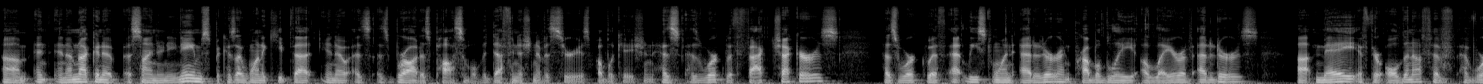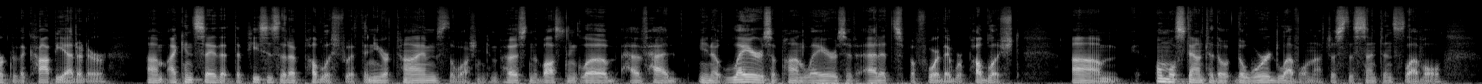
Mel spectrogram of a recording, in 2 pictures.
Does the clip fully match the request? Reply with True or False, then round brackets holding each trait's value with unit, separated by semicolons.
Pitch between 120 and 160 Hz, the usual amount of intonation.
False (95 Hz; 3.1 semitones)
